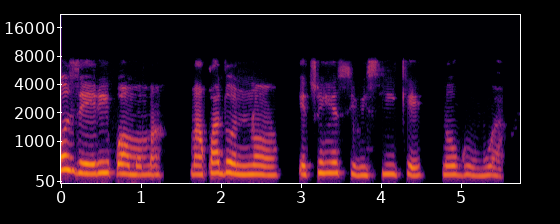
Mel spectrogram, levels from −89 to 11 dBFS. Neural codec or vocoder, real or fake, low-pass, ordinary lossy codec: none; real; 7.2 kHz; Opus, 32 kbps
